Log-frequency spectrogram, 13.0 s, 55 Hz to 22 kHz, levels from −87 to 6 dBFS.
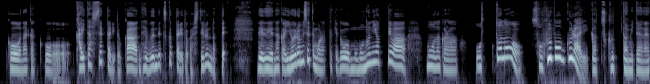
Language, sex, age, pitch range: Japanese, female, 20-39, 160-245 Hz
